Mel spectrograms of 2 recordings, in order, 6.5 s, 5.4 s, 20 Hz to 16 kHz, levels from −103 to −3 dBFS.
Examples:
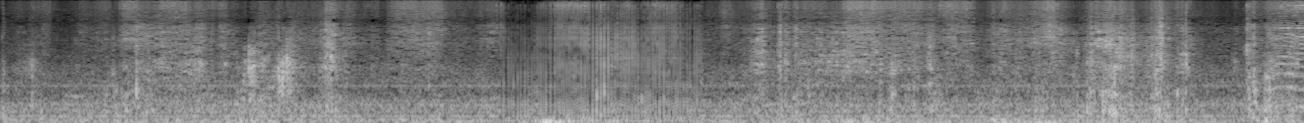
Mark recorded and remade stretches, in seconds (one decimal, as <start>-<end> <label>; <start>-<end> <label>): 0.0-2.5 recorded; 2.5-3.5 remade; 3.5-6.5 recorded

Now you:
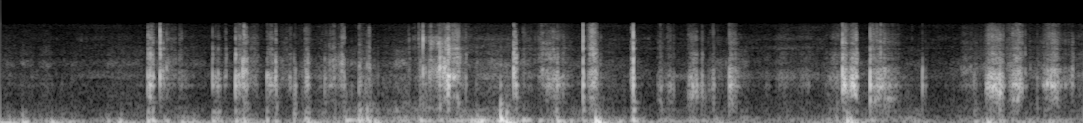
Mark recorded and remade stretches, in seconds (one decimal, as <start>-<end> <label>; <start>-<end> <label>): 0.0-5.4 recorded

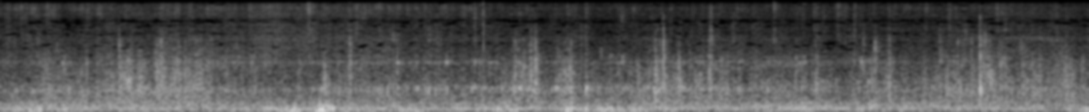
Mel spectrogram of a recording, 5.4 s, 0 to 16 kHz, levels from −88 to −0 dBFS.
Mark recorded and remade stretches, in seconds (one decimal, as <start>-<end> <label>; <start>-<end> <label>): 0.0-5.4 recorded

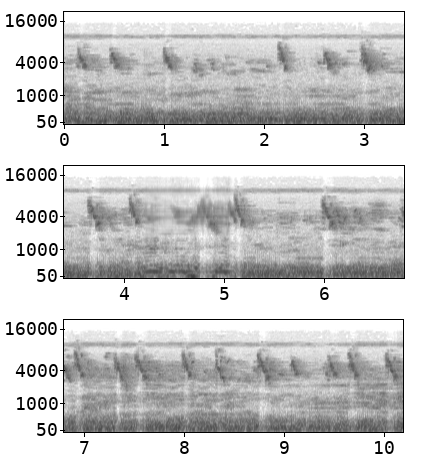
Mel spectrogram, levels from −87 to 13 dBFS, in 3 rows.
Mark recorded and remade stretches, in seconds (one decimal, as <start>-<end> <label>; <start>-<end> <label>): 0.0-4.2 recorded; 4.2-5.1 remade; 5.1-10.2 recorded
